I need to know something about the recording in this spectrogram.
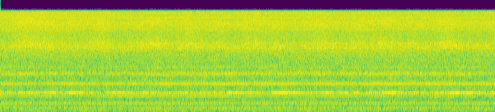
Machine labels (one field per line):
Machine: fan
